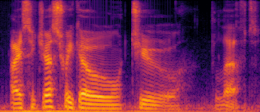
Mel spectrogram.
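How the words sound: It is said in a put-on Duke voice.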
